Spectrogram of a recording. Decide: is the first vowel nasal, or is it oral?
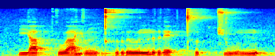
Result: oral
